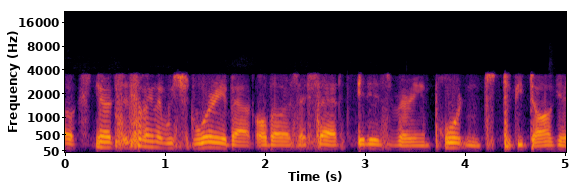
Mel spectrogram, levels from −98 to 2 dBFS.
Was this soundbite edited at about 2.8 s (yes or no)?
yes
